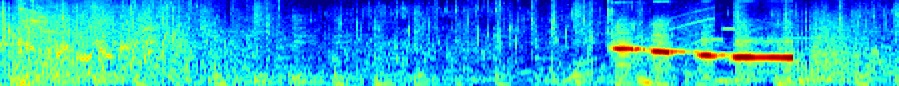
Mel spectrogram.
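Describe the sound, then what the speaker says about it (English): A short, faint whistled tune of a few descending notes rises briefly out of a quiet background. "I heard the whistling."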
